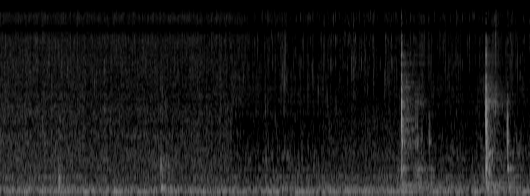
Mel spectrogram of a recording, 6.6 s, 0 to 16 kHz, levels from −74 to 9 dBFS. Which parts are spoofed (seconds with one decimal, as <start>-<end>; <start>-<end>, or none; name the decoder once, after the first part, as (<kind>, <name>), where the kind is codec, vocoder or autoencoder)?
2.9-4.1 (vocoder, BigVGAN v2); 5.2-6.6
